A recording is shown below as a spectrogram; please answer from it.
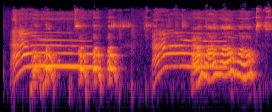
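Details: Yorkshire Terrier howling along with its owner: a long, steady tonal howl, then short wavering pulses, a brief pause, and another rising howl breaking into quavering, warbling notes.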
